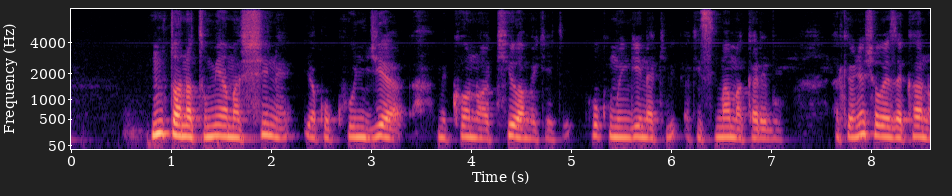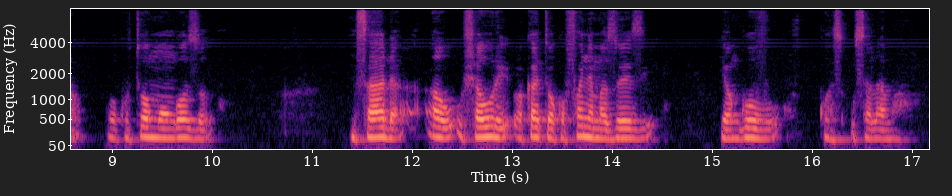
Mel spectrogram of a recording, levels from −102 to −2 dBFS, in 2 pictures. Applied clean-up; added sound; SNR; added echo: none; none; none; none.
